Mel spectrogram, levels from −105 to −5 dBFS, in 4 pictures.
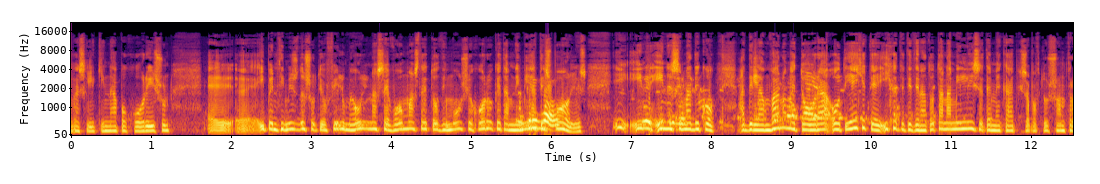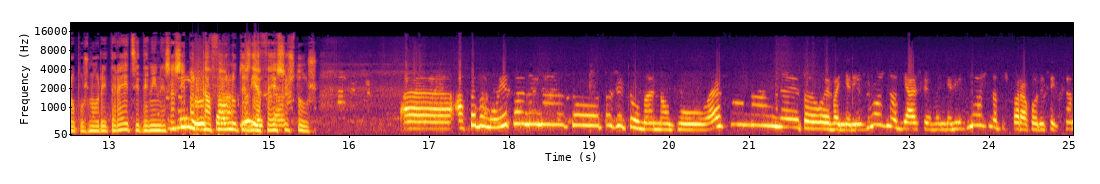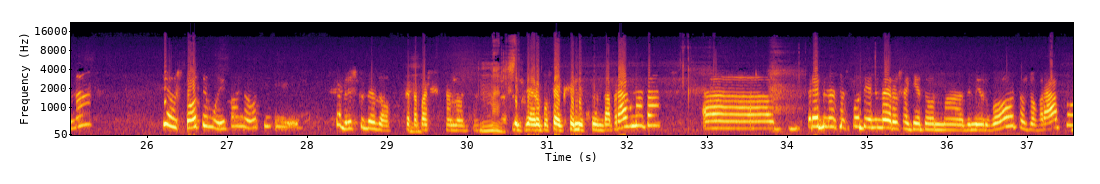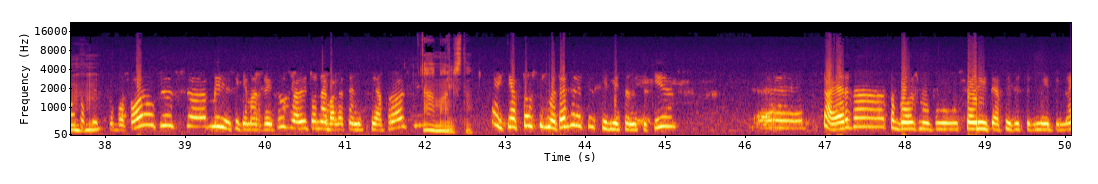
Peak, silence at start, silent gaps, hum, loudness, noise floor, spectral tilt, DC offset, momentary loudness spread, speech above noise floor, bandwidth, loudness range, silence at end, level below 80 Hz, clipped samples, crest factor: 0 dBFS; 0 s; none; none; -12 LUFS; -49 dBFS; -6 dB/octave; under 0.1%; 10 LU; 37 dB; 14.5 kHz; 4 LU; 0 s; -52 dBFS; under 0.1%; 12 dB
